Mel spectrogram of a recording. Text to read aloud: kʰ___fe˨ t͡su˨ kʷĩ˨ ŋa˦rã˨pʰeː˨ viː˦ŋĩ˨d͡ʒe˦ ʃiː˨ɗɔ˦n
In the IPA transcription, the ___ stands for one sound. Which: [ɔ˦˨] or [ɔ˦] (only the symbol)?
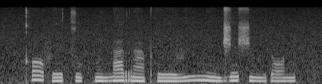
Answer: ɔ˦˨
